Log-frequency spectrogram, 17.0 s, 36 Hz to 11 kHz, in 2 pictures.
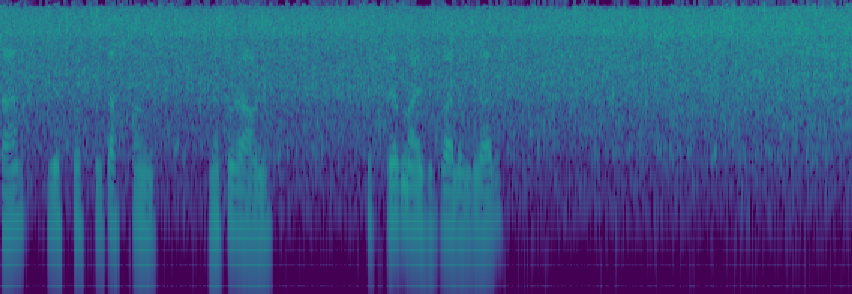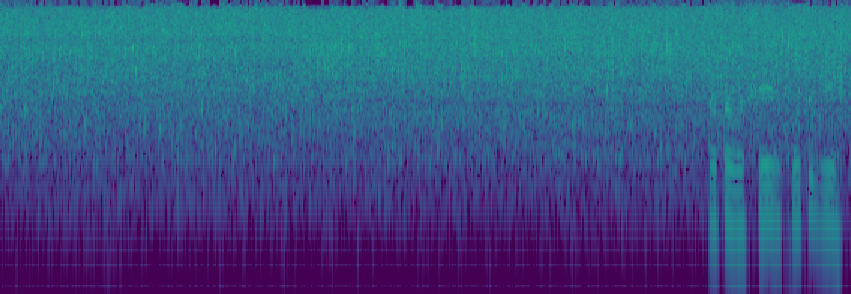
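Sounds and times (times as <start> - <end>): stream water flowing: 0.0 - 17.0.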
